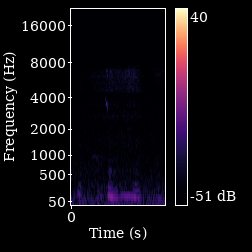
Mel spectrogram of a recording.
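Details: Boris, a Beagle, snoring while asleep: one low, rumbling inhaled snore swelling and fading over about a second, with a faint high hiss above it in a quiet room.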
